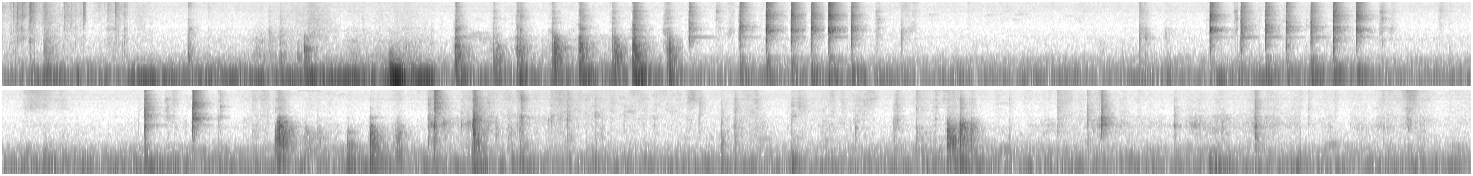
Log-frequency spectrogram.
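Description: Sharp clicks and snaps of a handheld corner-rounder paper punch cutting the corners of sticker sheets, mixed with paper handling on a desk. The clicks come in quick runs about six to eight seconds in and again around twelve to fourteen seconds, then as scattered single clicks; a dull thump about four seconds in is the loudest sound.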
